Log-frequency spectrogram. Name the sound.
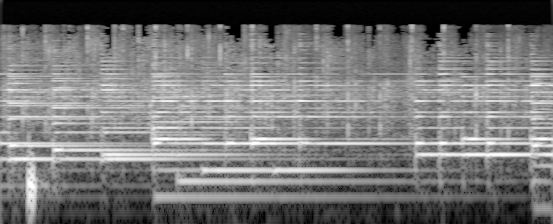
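audience clapping hands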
